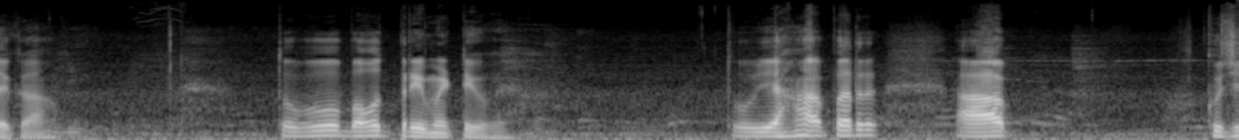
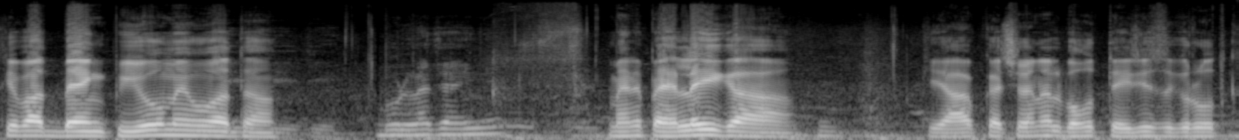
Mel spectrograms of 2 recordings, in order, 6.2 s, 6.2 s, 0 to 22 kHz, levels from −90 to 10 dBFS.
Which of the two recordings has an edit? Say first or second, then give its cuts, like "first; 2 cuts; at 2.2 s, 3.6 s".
second; 1 cut; at 1.9 s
